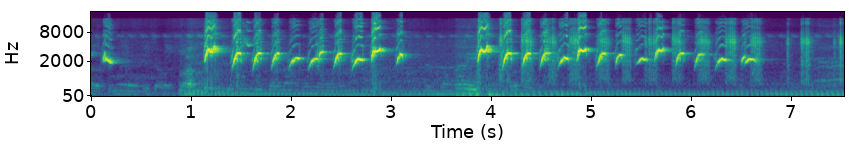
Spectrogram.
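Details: Greater green leafbird singing strongly as a lure for young or novice leafbirds, delivering two fast runs of repeated, down-slurred whistled chirps over a steady low electrical hum.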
